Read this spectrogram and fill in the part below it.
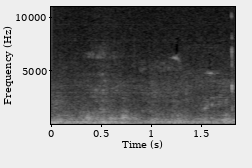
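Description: A train rumbles steadily along the rails around a curve, heard from inside the carriage, with a constant low roar and faint rattling.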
